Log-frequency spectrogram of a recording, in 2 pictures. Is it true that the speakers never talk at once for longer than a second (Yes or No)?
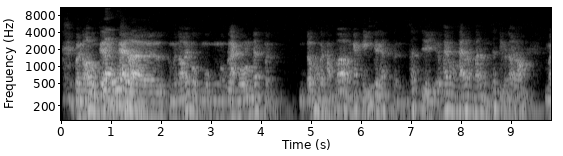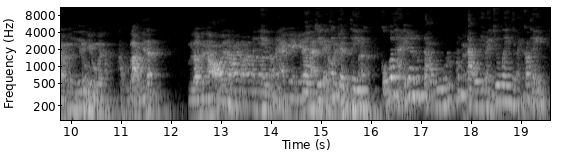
No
